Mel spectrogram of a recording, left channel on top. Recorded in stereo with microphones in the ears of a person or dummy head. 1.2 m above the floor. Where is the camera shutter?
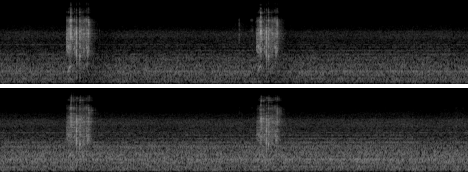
45° left (ahead or behind), 0.8 m.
